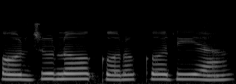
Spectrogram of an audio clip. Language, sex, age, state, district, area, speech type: Odia, female, 30-45, Odisha, Rayagada, rural, spontaneous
